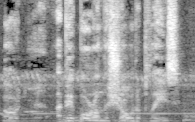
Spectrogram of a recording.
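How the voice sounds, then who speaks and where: A man's voice: mid-range voice, lively intonation, normal speed, loud music behind the voice, close to an everyday voice. A man playing a gloomy, curt tin woodman in an audio drama, dry, weary and self-deprecating.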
